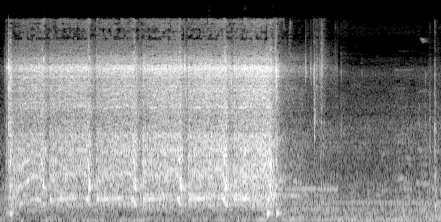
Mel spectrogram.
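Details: Honda CR-V that was towed in: the starter cranks steadily at about three turns per second for about three seconds, but the engine never fires; cranks but does not start.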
